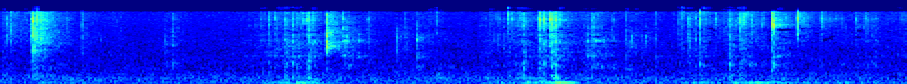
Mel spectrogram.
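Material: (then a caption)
Soap. A utility knife blade scrapes and carves flakes off a solid cream-white bar of soap held in the hand. Quiet, bright, crisp scraping strokes come in short bursts, with a faint low rumble in between.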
